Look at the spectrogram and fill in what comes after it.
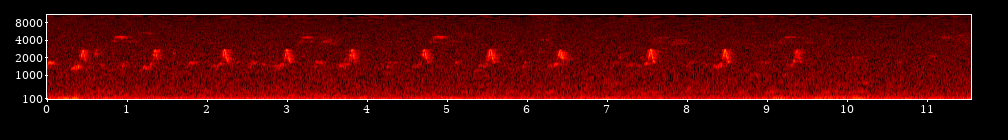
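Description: A bird calling the same short rising call over and over, about once a second, over a low steady rumble.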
